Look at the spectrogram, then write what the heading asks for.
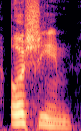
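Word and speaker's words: Oisín: Oisin, but it's spelled Usheen.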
